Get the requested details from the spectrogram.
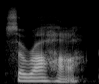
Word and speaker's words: Sarahah: spelled it's spelled like Sarah with an H at the end and then another AH. So S A R A H A H.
